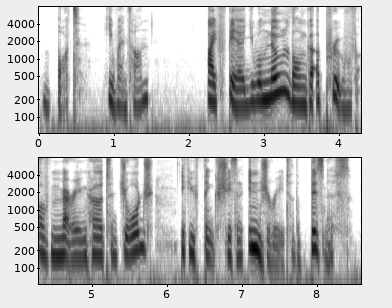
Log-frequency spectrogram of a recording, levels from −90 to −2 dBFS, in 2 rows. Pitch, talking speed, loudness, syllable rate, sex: 175 Hz, 175 wpm, -20 LUFS, 5.2 syllables/s, female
